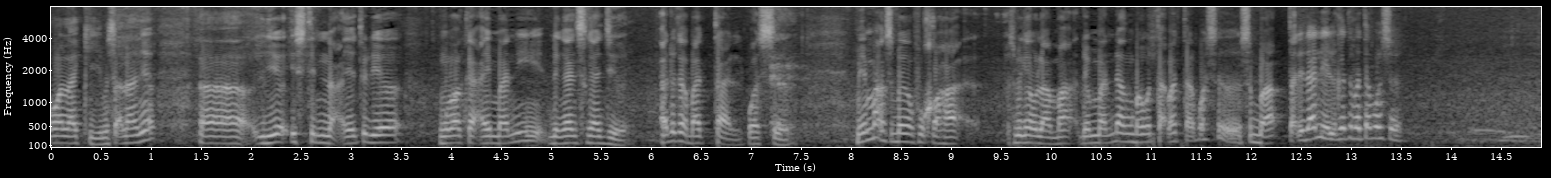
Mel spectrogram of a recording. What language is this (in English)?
Malay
